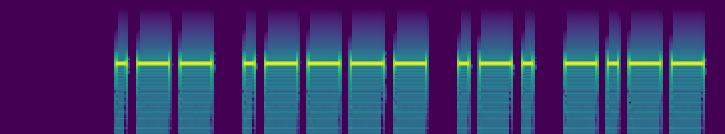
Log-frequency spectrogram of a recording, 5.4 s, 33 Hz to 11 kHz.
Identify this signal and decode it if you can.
Morse code, heard as a keyed tone, about 15 wpm, 700 Hz. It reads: W1RY
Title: USA Call Signs - 4 Characters - Repeated 3x - 15wpm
